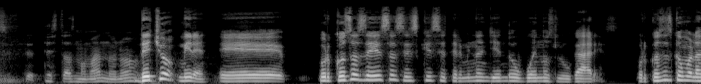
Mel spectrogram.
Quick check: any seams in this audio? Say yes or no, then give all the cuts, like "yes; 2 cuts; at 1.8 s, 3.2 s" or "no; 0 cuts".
no; 0 cuts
